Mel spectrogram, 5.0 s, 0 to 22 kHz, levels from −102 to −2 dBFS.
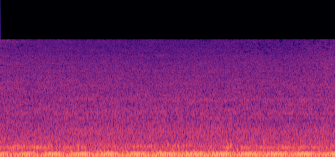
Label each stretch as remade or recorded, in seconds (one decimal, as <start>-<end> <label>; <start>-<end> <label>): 0.0-0.5 recorded; 0.5-3.5 remade; 3.5-5.0 recorded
